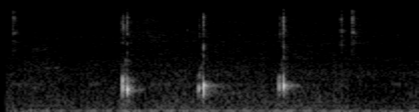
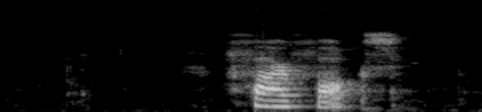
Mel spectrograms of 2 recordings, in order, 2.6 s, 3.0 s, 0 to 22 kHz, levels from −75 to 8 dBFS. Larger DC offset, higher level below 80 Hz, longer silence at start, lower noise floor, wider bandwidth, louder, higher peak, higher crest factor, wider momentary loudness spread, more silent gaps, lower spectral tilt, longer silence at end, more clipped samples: neither; first, -50 dBFS vs -60 dBFS; second, 0.75 s vs 1.45 s; second, -50 dBFS vs -69 dBFS; first, 16 kHz vs 7 kHz; second, -27 LUFS vs -16 LUFS; about the same, -2 dBFS vs 0 dBFS; first, 28 dB vs 20 dB; first, 19 LU vs 16 LU; neither; second, -3 dB/octave vs -4.5 dB/octave; first, 0.8 s vs 0.55 s; neither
